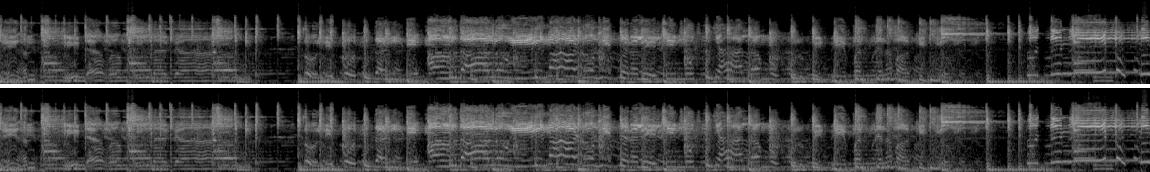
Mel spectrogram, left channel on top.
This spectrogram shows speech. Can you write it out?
మీటవ మెల్లగా తొలి పొద్దండి అందాలు ఈనాడు నిద్రలేచి ముత్యాల ముగ్గులు పెట్టే వన్నెల వాకిట్లో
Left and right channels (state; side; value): normal; both; correlation 0.96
